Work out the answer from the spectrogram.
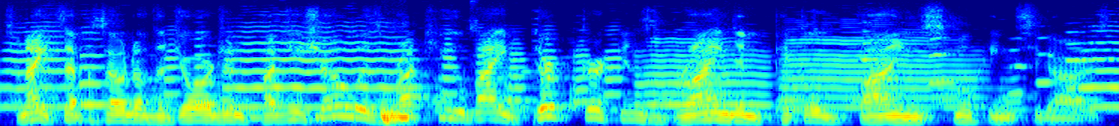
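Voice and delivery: ordinary talk, nothing marked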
